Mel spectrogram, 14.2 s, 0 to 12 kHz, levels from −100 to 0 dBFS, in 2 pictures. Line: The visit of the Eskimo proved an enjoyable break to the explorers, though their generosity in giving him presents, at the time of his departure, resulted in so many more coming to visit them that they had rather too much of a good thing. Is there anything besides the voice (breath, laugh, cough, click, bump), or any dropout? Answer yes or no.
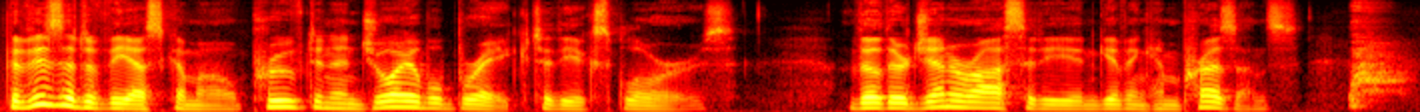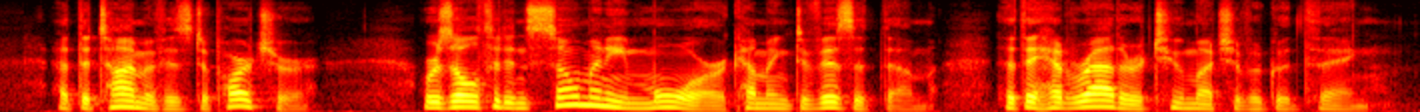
yes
